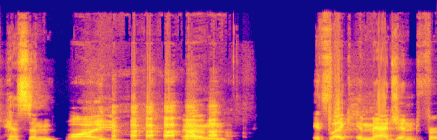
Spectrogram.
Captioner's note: laughs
